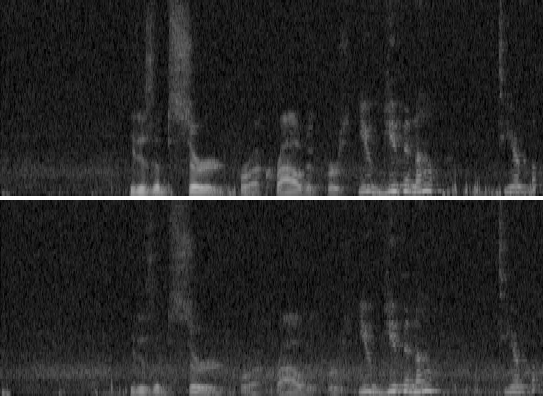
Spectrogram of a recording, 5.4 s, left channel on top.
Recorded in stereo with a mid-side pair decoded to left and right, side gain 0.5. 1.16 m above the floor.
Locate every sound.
1.3 s a man speaking: 45° left, 0.6 m; by 3.5 s 50° left, 2.5 m
3.6 s a woman speaking: 10° left, 5.5 m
